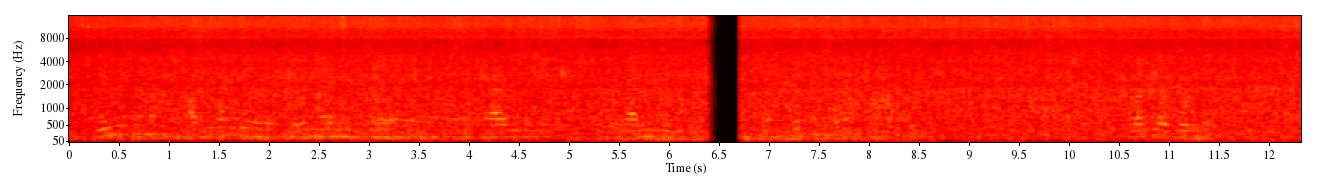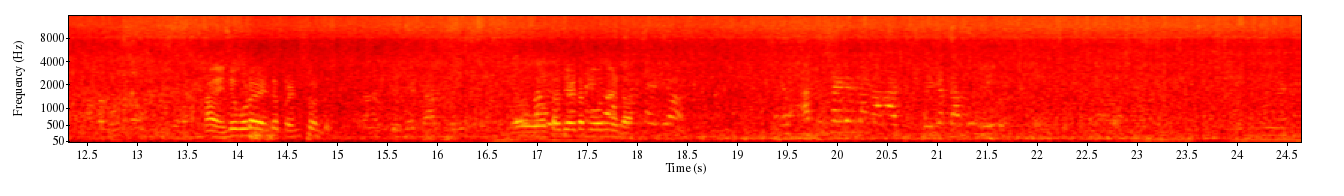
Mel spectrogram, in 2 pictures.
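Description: Steady roar of heavy rain and rushing floodwater fills a Hyderabad street, close and continuous with a brief dropout early on, as someone speaks briefly over it and other voices rise later.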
